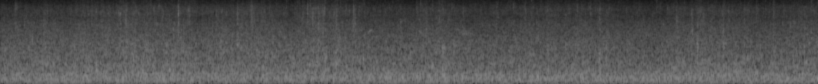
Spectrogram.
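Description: Steady rushing of river water, an even unbroken noise.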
